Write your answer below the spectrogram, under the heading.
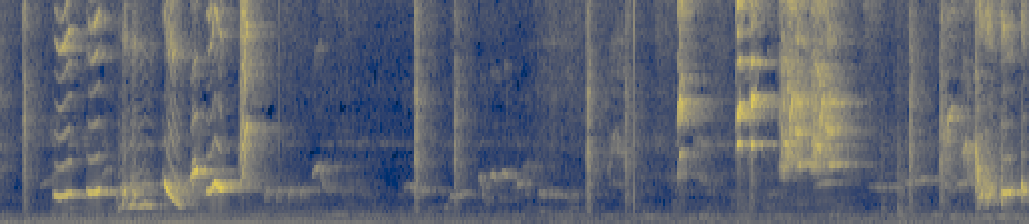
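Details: Aceh white-rumped shama singing isian: a few loud slurred whistles and stacked harsh notes, then quieter scattered chips and later bursts of buzzy high notes, with background hum.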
